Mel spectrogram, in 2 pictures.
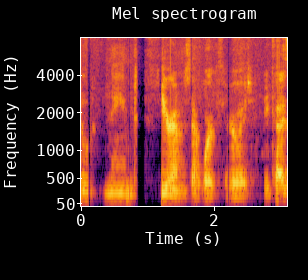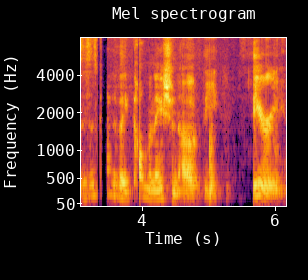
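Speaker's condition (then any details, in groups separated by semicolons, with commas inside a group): No condition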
